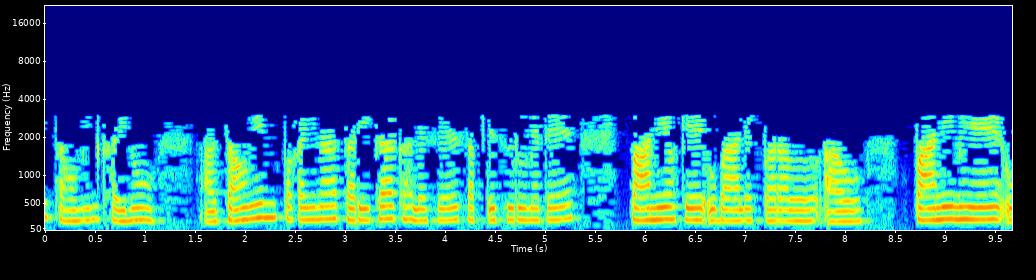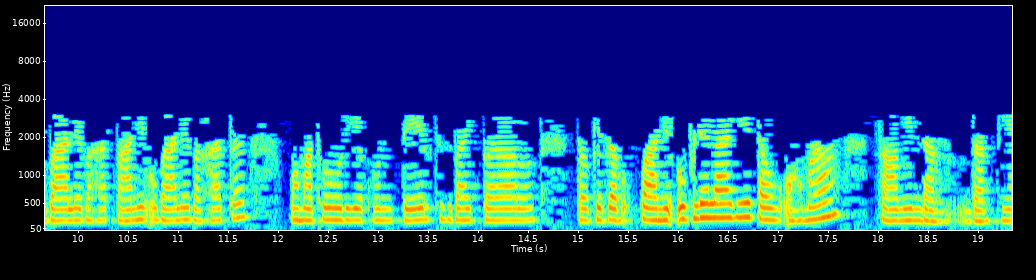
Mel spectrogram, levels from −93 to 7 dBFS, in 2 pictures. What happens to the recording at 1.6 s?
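At 1.6 s the speech carries the same damage heard across the whole clip, likely MP3 compression at a very low bitrate, which fits about 8 kbps. Starved of bits, the encoder removes everything above 3 kHz and drops weak frequency lines. The result sounds dull, watery and swirly.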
